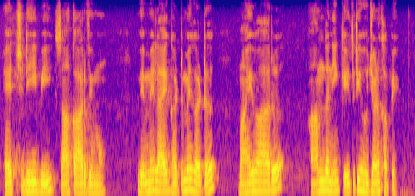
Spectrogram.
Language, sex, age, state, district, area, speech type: Sindhi, male, 18-30, Maharashtra, Thane, urban, read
